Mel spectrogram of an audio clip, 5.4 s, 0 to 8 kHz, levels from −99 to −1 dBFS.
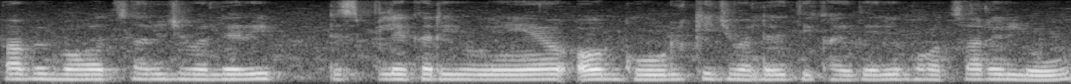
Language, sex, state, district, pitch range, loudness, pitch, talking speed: Hindi, female, Delhi, New Delhi, 170-180 Hz, -17 LUFS, 175 Hz, 210 wpm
